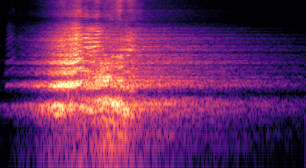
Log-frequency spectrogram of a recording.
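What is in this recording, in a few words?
desperate, voice; VO yamiko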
